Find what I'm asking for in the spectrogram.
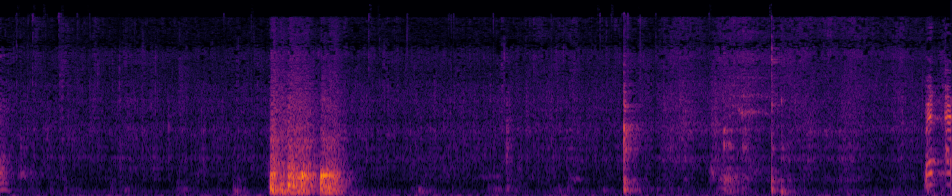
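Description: Glass noodles with marinated pork and spring onion are stir-fried in a pan, with a soft continuous sizzle under several loud scraping, tossing strokes, one long burst early and shorter clatters later, close by with no speech.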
